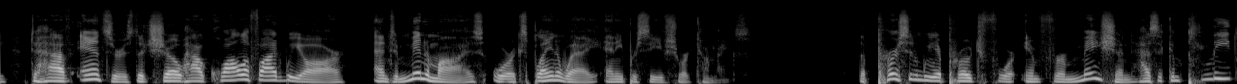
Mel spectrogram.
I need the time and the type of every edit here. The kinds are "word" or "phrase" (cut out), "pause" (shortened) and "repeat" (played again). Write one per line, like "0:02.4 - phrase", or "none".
none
